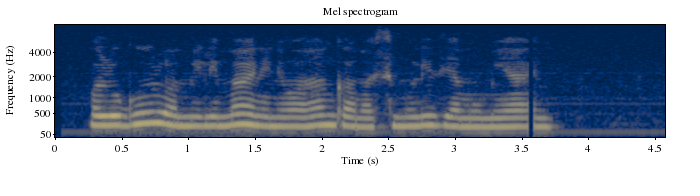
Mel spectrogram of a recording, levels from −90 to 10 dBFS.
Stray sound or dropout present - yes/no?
yes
